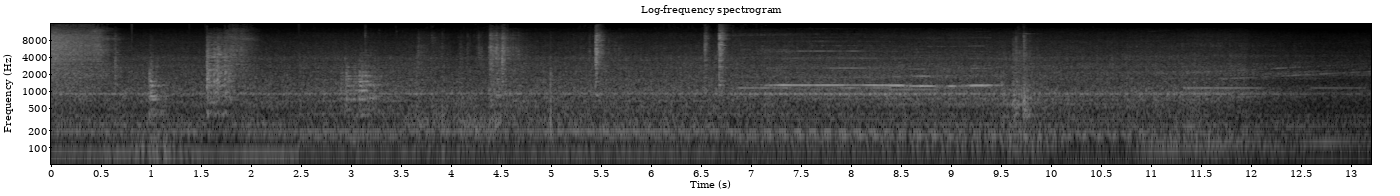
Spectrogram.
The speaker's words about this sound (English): After the ladder truck is positioned, a volunteer clips into a safety harness. He and another volunteer start making the first of several trips, taking tools and equipment up the fire truck ladder to the roof.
